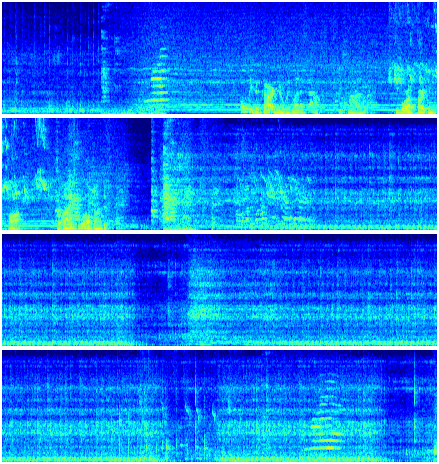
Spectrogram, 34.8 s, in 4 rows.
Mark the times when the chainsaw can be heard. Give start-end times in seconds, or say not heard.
0.0-34.7.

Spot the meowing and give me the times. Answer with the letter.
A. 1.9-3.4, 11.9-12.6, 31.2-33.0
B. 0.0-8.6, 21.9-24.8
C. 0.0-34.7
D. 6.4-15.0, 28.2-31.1
A.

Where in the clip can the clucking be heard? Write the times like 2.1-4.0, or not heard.
6.4-15.0, 28.2-31.1.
